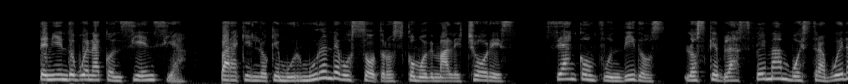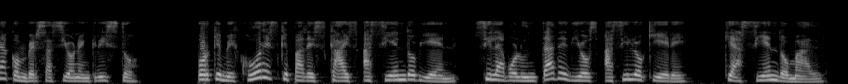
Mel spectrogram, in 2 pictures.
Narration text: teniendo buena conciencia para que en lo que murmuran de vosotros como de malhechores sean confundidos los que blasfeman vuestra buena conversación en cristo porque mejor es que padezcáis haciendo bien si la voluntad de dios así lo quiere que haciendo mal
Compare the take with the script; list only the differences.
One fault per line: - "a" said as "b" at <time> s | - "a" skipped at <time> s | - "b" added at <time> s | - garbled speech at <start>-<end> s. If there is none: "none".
none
